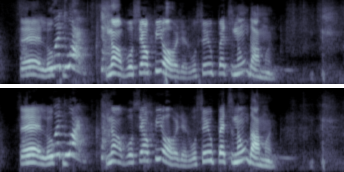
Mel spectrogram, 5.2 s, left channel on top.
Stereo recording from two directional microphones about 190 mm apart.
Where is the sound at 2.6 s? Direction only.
40° right (ahead or behind).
